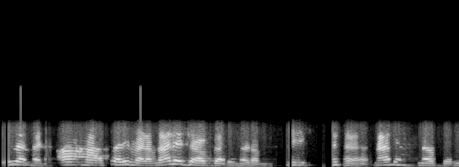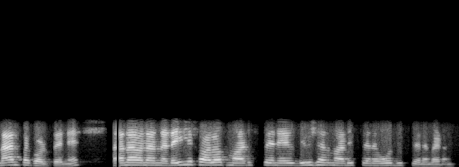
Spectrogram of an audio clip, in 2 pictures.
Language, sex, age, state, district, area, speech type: Kannada, female, 30-45, Karnataka, Udupi, rural, conversation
